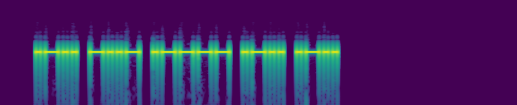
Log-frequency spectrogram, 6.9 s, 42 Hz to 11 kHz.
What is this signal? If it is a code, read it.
Morse code, heard as a keyed tone, about 20 wpm, 700 Hz. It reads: LX1LL
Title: DXCC-100 Call Signs - 5 Characters - Repeated 2x - 20wpm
